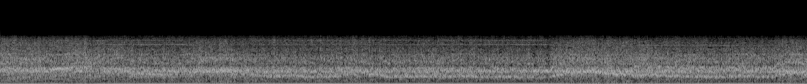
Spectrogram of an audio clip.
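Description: Drive motor and gears of a 1:14-scale RC Tatra 130 model truck whining steadily as it drives over sand, picked up by a camera riding on the truck. The pitch dips a little about halfway through and stays lower for a few seconds.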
